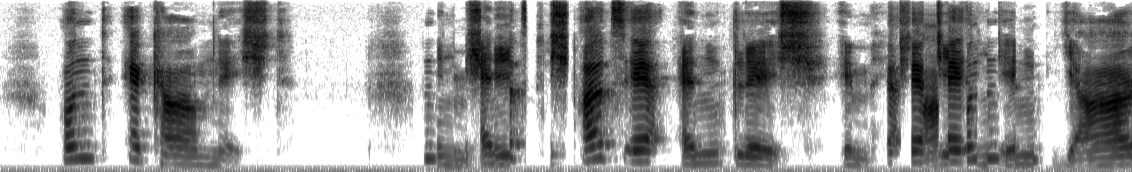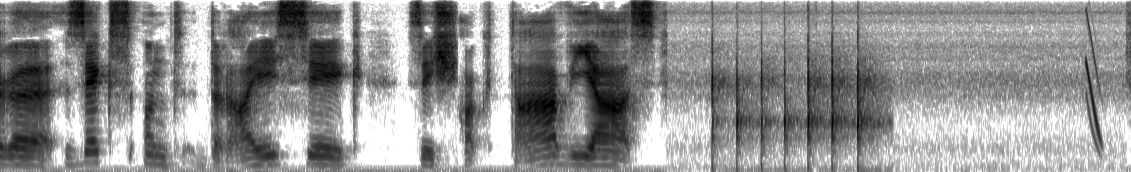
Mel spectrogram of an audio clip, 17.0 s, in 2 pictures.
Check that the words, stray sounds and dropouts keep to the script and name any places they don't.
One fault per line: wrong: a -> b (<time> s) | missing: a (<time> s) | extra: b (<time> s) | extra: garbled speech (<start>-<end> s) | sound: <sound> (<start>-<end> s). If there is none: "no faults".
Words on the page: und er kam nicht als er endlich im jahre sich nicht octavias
extra: garbled speech (3.2-4.3 s)
extra: garbled speech (6.7-7.9 s)
missing: nicht (11.9 s)
sound: thud (13.8-15.2 s)
sound: chirp (16.6-16.8 s)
